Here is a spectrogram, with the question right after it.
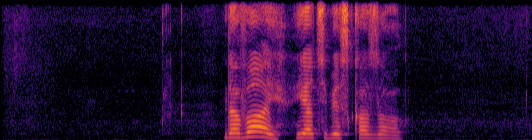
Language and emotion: Russian, neutral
